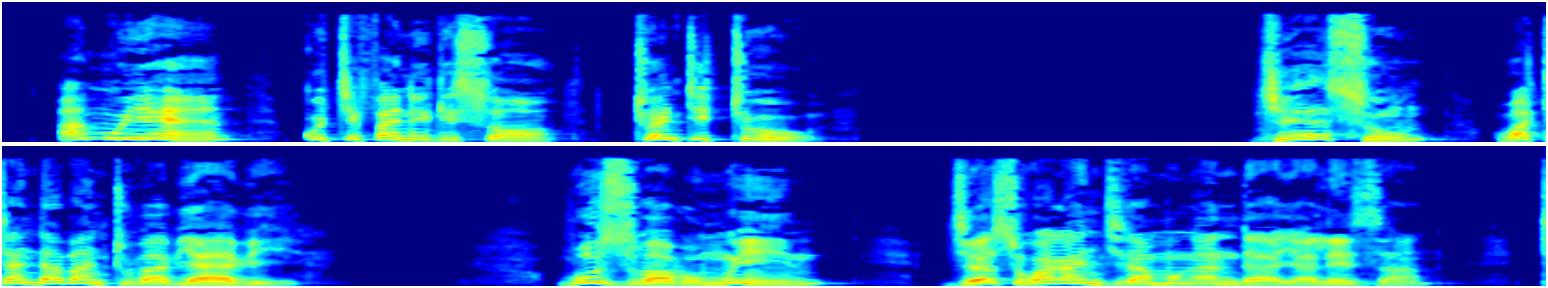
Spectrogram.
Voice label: tonga plateau, drama; chitonga bsz nt drama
